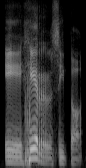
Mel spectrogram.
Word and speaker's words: ejército: Ejército. Tiene 4 sílabas, pero su mayor fuerza o el acento está recayendo en la tercera sílaba. Por lo tanto, es una palabra esdrújula.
